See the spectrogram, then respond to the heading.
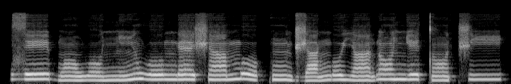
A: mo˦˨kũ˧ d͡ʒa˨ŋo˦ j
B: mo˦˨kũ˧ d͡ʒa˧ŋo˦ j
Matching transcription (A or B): B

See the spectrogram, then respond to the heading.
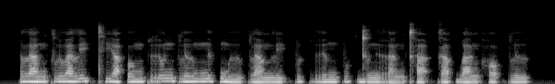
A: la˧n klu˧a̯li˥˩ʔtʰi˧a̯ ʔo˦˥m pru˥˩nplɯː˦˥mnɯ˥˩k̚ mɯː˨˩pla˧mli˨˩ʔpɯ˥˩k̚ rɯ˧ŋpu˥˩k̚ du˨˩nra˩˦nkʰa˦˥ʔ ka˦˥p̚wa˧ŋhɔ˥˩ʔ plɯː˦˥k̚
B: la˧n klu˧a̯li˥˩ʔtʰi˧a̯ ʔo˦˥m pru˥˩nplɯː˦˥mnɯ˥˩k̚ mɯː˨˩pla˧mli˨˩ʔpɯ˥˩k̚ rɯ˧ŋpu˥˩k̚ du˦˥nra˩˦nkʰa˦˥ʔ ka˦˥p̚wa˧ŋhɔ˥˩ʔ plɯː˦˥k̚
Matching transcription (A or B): B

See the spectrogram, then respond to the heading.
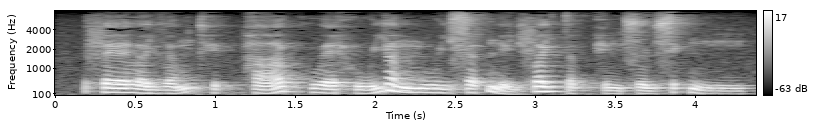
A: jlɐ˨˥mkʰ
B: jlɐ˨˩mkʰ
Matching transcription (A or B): A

